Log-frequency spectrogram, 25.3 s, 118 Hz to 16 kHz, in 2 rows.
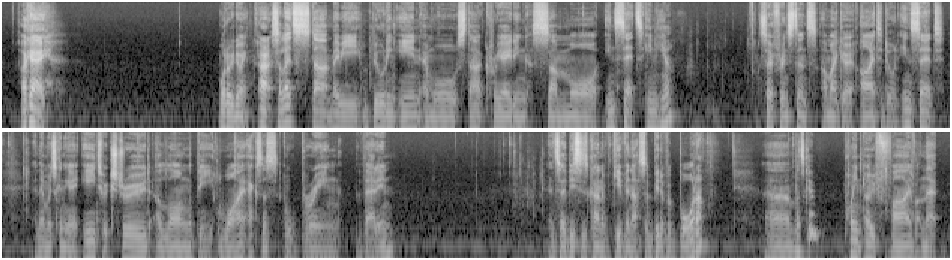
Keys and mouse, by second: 3.8 click, 4.8 middle click, 5.5 shift+click, 5.8-6.9 shift+middle drag, 6.9 shift+click, 7.7 shift+middle click, 8.5 shift+click, 8.6-19.9 middle drag, 12.8 e, 19.7 Tab, 19.9-20.7 drag, 20.7-21.9 middle drag, 21.9-25.2 drag.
